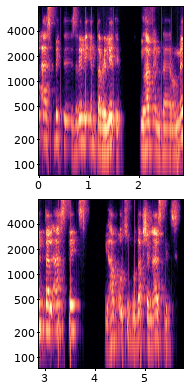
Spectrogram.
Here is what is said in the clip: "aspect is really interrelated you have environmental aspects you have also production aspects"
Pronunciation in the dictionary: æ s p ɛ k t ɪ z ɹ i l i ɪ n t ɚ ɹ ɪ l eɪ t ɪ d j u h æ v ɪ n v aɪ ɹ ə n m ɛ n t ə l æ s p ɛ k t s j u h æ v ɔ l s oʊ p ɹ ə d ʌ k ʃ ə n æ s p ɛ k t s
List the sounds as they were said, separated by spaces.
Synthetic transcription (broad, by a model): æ s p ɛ k t ɪ z ɹ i l i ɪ n t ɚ ɹ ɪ l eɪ t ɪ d j u h æ v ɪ n v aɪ ɹ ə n m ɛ n t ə l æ s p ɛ k t s j u h æ v ɔ l s oʊ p ɹ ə d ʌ k ʃ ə n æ s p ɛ k t s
